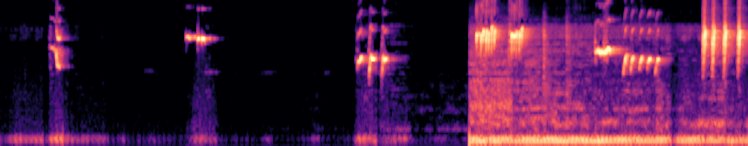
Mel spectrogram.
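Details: Brown-throated sunbird in full song, delivering harsh filler phrases meant to rouse other sunbirds: short, very high sharp chirps spaced by silences, then a denser burst of squeaky notes over a low steady hum.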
